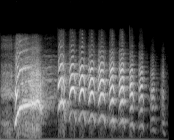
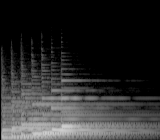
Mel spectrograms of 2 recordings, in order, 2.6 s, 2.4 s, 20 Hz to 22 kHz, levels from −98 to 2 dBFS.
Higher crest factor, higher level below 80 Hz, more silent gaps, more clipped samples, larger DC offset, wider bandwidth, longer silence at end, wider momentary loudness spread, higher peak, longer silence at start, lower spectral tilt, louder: about the same, 14 dB vs 14 dB; second, -72 dBFS vs -64 dBFS; neither; neither; first, 0.3% vs under 0.1%; first, 8.8 kHz vs 4.2 kHz; about the same, 0.3 s vs 0.4 s; second, 8 LU vs 19 LU; first, -2 dBFS vs -12 dBFS; about the same, 0 s vs 0 s; second, 0.5 dB/octave vs -12 dB/octave; first, -14 LUFS vs -24 LUFS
